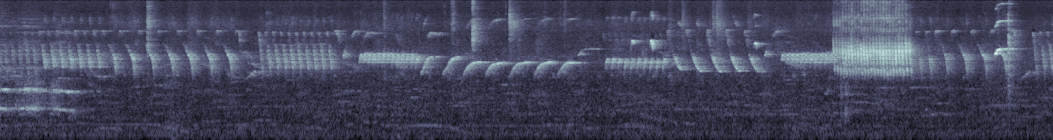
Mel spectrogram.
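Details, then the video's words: Long canary song alternating rapid chirp series and steady rolling trills, with a brief burst of broadband noise near the end. "Kenari gacor panjang cuit cuit"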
